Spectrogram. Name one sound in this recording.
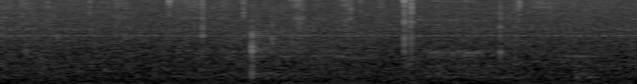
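A small metal part clicks softly as fingers handle it.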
